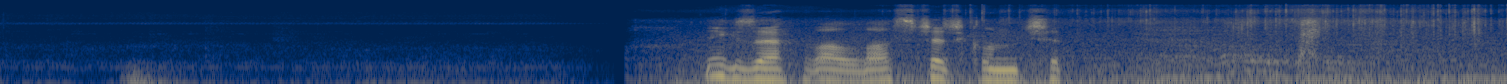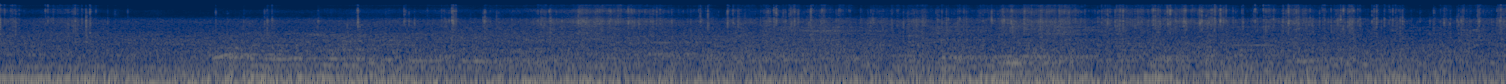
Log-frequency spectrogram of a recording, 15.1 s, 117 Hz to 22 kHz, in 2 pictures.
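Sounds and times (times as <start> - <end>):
low rumble of city street: 3.2 - 15.0
faint crackles and clicks: 5.2 - 15.0.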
